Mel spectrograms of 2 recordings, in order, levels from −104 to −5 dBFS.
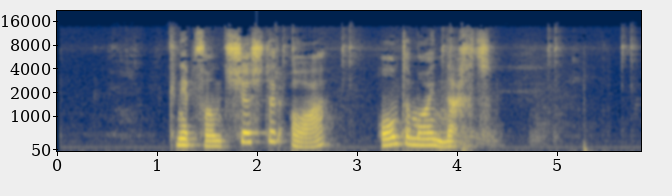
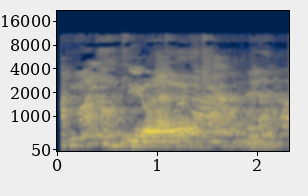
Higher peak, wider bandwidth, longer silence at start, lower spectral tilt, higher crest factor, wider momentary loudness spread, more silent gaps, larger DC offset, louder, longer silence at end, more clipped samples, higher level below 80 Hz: first, 0 dBFS vs -6 dBFS; first, 14 kHz vs 11.5 kHz; first, 1.1 s vs 0.05 s; second, -3.5 dB/octave vs -5 dB/octave; about the same, 20 dB vs 16 dB; first, 24 LU vs 12 LU; neither; neither; first, -16 LUFS vs -21 LUFS; about the same, 0.1 s vs 0 s; neither; first, -54 dBFS vs -64 dBFS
